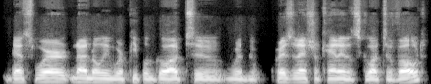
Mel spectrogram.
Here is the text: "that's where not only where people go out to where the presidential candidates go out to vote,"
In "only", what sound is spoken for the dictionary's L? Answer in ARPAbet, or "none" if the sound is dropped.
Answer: L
